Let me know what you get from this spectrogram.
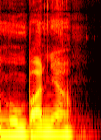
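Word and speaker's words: Moumbagna: Så har vi fået Faris Mumbanja til Sønderjyske fra Christiansund i Norge. – Jeg tror, han hedder Mumbanja. – Mumbanja, okay. Der er du lidt skarpere på udtalen, så.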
